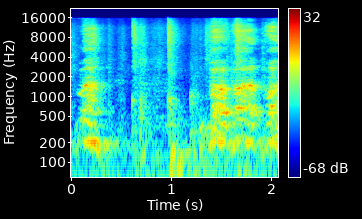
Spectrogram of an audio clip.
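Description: A man voicing short "bah" sounds in time with his punches as he shadowboxes, with a single thud about a second in.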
